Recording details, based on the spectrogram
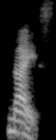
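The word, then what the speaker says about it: gneiss: Um And then the core structure, so the the heart of the range is exposed Precambrian granite and nice.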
